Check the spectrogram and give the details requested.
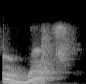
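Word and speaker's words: ארץ: So you could say Resh Zadi is pronounced rats, so the word earth is aretz, and then the TZ sound became the TH.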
